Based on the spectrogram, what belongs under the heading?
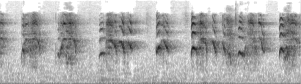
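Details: Excited male cockatiel singing to stir a female to mate and breed: harsh, buzzy, harmonic chattering bursts, about six short phrases in quick, uneven succession with brief gaps.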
